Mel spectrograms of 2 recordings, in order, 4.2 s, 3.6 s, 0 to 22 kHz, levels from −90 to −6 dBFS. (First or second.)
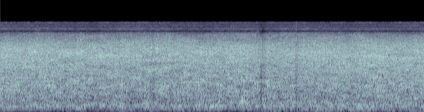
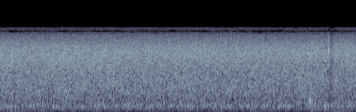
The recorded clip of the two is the second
